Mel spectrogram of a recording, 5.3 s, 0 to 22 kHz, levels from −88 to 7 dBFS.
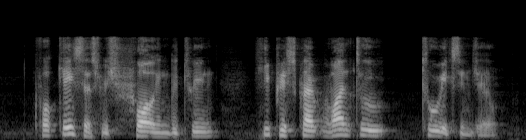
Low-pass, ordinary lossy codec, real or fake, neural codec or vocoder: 7.2 kHz; none; fake; codec, 44.1 kHz, 2.6 kbps, SNAC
